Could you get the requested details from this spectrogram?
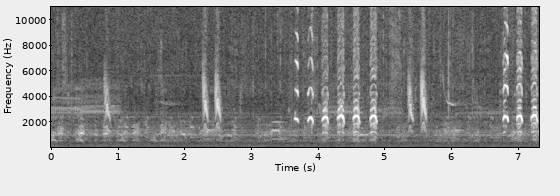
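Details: Osprey at the nest in Charlo, Montana, 17 August 2023 around 16:04, filmed by a live nest camera. After soft background bird chatter, it gives a run of sharp whistled chirps, then a short pause and another quick burst near the end.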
